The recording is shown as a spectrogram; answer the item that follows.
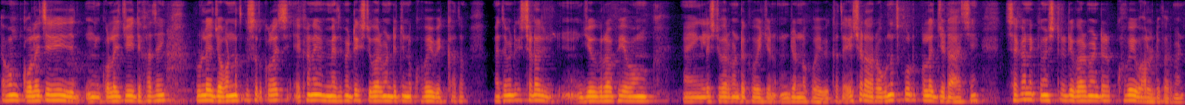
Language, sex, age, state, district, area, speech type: Bengali, male, 45-60, West Bengal, Purulia, urban, spontaneous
